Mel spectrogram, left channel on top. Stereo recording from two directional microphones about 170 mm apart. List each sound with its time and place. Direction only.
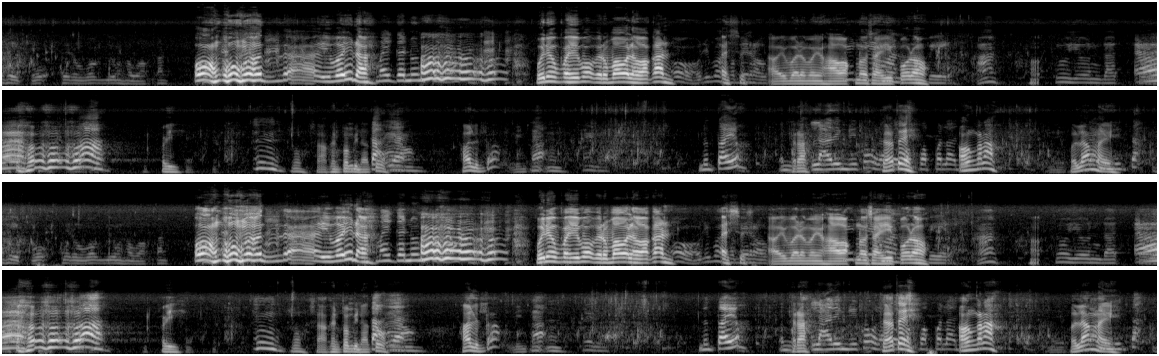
1.9 s speech: 15° left (ahead or behind)
4.1 s speech: centre (ahead or behind)
11.3 s speech: 10° left (ahead or behind)
14.7 s speech: 5° right (ahead or behind)
16.1 s speech: 20° right (ahead or behind)
18.5 s speech: 5° left (ahead or behind)
21.1 s speech: 5° left (ahead or behind)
